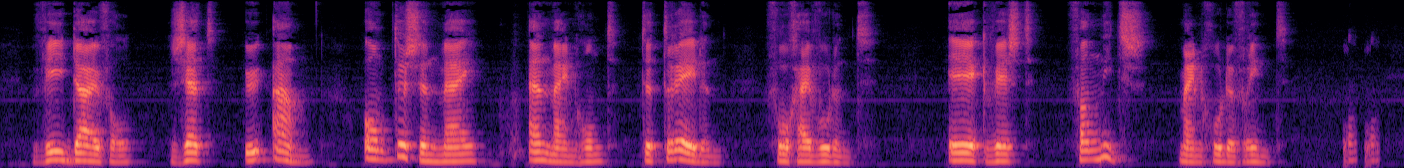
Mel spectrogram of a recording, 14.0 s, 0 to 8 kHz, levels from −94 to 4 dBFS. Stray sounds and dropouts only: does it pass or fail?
fail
